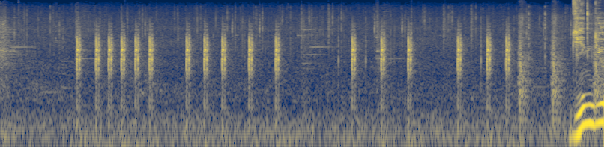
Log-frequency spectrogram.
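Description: Short menu clicks tick quickly one after another.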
